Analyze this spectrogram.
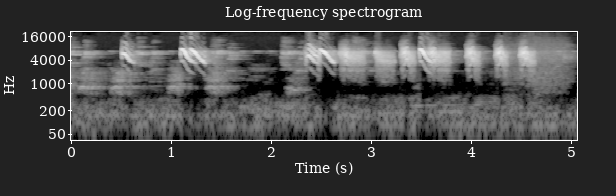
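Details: Calling prinia chicks, a lure for trapping: a few thin down-slurred chirps, then a rapid series of harsher, buzzy high notes in close succession; faint lower tones and background hum.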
